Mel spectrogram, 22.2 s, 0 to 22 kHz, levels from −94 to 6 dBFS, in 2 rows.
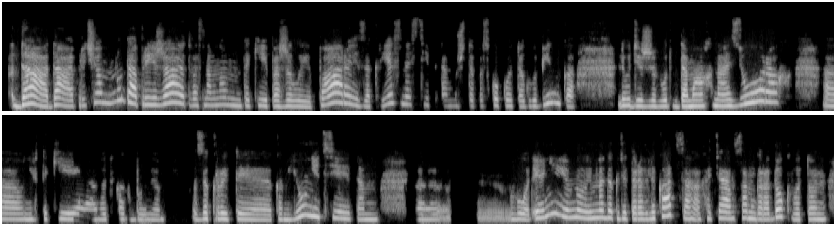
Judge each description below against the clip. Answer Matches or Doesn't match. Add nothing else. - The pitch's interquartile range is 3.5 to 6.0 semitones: Matches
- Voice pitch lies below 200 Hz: Doesn't match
